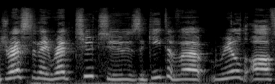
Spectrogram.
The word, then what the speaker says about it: Zagitova: Zagitova. Zagitova. That's it. Alina Zagitova edged out Venya Mendeva. No, it's not pronounced that way.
